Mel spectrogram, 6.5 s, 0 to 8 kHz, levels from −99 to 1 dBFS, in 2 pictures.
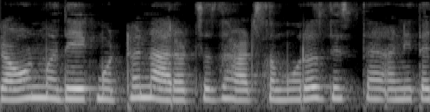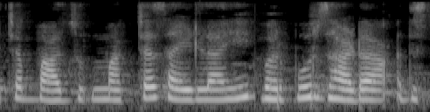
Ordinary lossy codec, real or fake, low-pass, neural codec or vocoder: AAC, 32 kbps; real; 7.2 kHz; none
